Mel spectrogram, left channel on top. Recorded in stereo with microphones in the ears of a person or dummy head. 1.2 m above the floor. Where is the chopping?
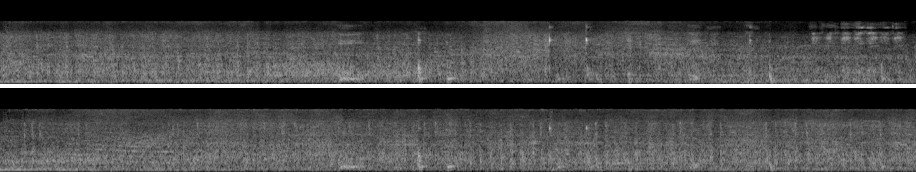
75° left (ahead or behind).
